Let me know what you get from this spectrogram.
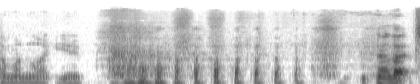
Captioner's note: host laughs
